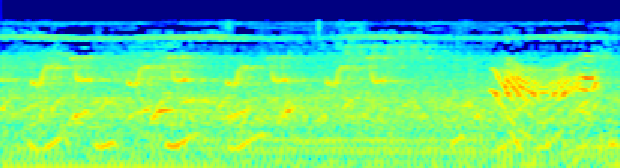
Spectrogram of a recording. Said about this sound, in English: It's monkeys, isn't it, that? Sort of. It's just, yeah, it's actually just a speaker system with sound.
